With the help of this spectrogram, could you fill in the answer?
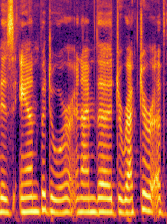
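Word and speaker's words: Baddour: and and I may be I may mispronounce badur b-a-d-d-o-u-r okay and state your name your position on the bill and your title um thank you chairman my name is Ann bedor and I'm the director of the fair Financial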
